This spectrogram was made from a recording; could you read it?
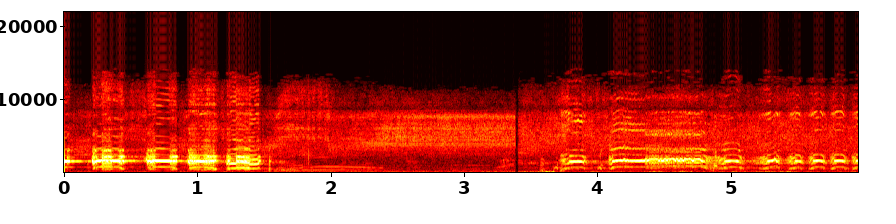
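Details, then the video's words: Kukuak Balenggek rooster crowing: a rapid run of short stuttered notes, a pause with faint background sounds, then another long crow ending in quick repeated syllables. "Hobi Ternak Ayam Kukuak Balenggek, AKB (bagian II)"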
